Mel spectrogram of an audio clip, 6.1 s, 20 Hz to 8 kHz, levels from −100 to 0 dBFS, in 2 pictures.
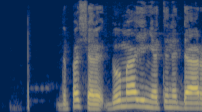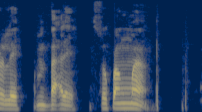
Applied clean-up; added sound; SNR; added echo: none; none; none; none.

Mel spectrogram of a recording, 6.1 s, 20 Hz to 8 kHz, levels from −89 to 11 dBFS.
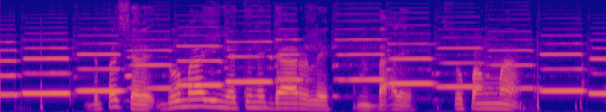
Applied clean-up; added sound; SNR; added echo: none; Wind instrument, woodwind instrument; -2 dB; none.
